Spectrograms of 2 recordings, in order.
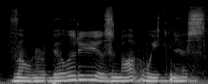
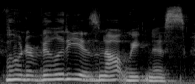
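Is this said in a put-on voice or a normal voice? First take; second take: put-on; normal. First: It is said in a put-on character voice. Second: It is said in the speaker's normal voice.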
